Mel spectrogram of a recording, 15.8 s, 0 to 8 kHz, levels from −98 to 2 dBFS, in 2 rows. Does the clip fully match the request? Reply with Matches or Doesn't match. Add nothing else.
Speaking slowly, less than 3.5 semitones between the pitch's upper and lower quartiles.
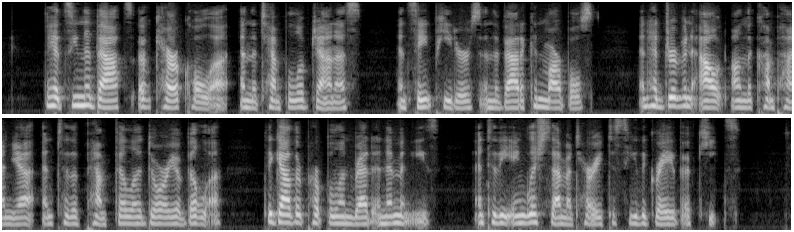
Doesn't match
